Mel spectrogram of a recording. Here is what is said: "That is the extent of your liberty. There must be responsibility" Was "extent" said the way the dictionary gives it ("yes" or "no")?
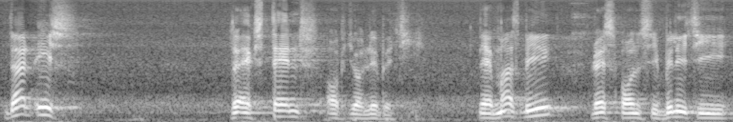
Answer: yes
